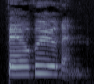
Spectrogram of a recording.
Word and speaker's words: berühren: berühren Excellent. Let's read it together. Ich berühre. With this verb, you have to keep two things in mind. First of all, the ha is silent. berühren The second thing is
